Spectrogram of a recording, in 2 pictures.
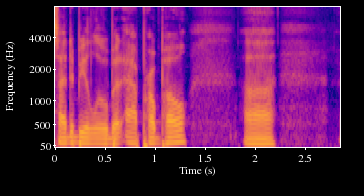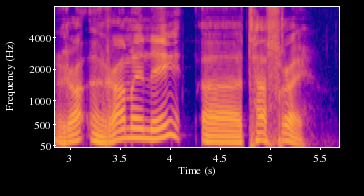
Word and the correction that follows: fraise: How do you say strawberry? Is it fraise? – Because there's an E at the end, right? – Yes. So, ramener ta fraise.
